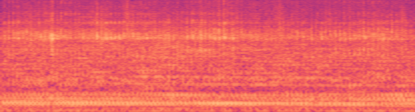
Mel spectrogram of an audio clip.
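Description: Two Beyblade Burst spinning tops whirring steadily in a plastic stadium, a continuous even hum of their spin on the stadium floor.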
